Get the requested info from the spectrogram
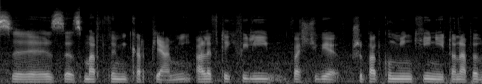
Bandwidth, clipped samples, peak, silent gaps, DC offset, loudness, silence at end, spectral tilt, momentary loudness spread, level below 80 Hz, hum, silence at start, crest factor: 19 kHz; under 0.1%; -8 dBFS; none; under 0.1%; -29 LUFS; 0 s; -3 dB/octave; 4 LU; -58 dBFS; none; 0 s; 22 dB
